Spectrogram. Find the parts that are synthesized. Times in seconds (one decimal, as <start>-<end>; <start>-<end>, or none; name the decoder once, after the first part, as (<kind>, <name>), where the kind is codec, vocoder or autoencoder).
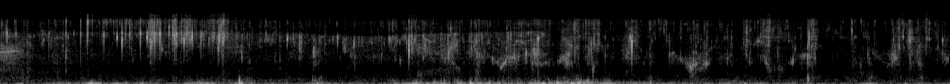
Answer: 5.1-6.1 (autoencoder, DAC-VAE)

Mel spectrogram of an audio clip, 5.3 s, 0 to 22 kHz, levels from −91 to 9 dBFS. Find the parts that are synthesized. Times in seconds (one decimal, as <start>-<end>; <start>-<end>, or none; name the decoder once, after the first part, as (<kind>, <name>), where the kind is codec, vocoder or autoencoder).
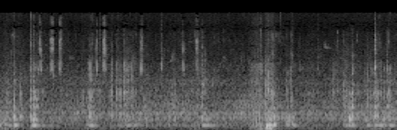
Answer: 1.1-2.0 (vocoder, BigVGAN v2)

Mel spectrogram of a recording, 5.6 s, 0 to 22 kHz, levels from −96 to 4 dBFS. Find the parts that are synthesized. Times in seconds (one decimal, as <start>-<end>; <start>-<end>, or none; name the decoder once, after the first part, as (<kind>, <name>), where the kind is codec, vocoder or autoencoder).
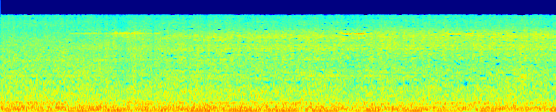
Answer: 0.7-1.6 (codec, DAC)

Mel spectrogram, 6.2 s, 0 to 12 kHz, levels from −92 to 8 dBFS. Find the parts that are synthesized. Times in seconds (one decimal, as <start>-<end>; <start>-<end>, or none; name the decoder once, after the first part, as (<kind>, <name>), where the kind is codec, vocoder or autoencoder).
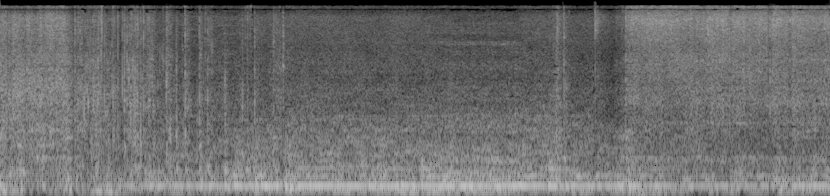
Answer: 0.0-0.6 (codec, SNAC); 1.6-3.3; 3.9-6.2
